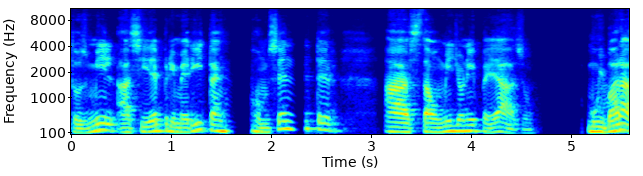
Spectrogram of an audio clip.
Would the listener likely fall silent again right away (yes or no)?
yes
